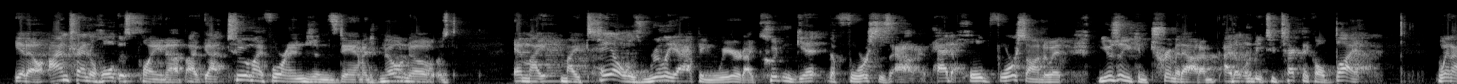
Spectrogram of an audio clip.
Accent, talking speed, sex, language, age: American, 230 wpm, male, English, 30-49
